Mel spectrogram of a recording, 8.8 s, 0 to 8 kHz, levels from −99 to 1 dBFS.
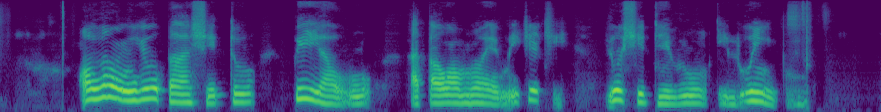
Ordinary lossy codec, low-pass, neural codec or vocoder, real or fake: none; none; codec, 16 kHz, 1 kbps, FreqCodec, larger model; fake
